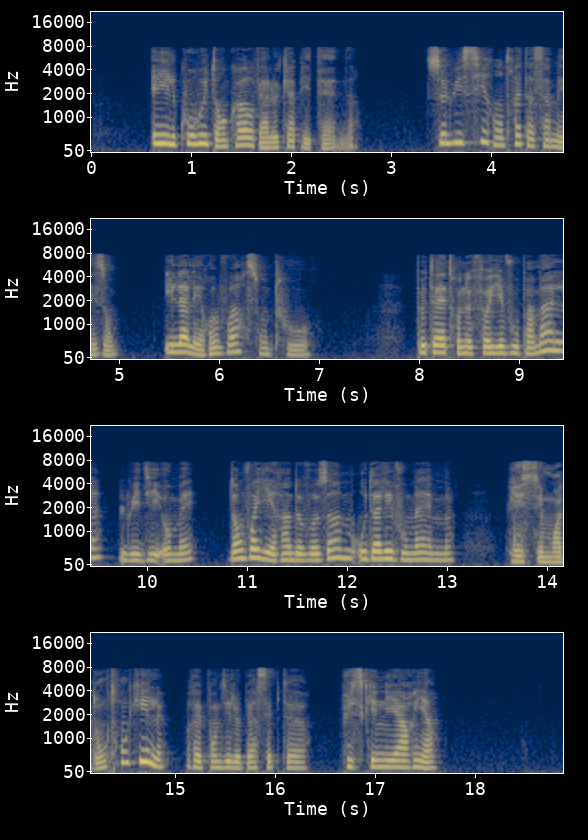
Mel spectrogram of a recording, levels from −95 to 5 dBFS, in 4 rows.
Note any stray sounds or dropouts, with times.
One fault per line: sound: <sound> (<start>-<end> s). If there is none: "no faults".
no faults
